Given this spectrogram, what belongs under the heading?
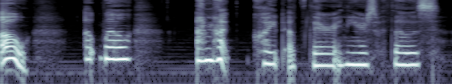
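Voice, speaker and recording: A woman's voice: sits high, slow pace, creaky, darkish tone, no echo, clean studio sound, faint music behind, heavily acted. A woman playing a shy, polite young half-owl shopkeeper, hesitant, apologetic and nervously chatty, in a roleplay audio drama. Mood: nervous, friendly.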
